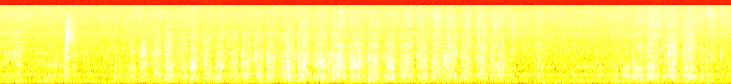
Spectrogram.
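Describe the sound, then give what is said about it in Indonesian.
Crinkling and tearing of a plastic sauce packet being opened, a long run of many small crackles and rips, faint throughout with no voices. “aku buka lagi ini sausnya”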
